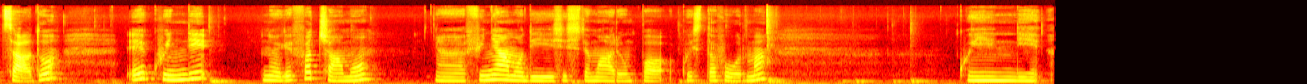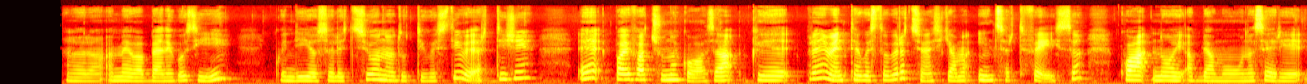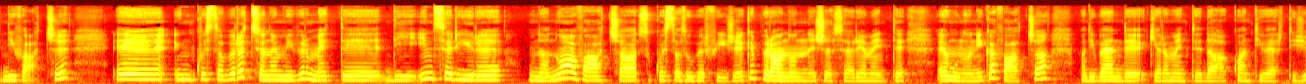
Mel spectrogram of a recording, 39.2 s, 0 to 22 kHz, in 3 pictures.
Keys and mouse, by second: 1.0 KP_3, 2.1 KP_1, 3.7 shift+middle click, 5.9-6.9 ctrl+middle drag, 7.3 KP_1, 7.7 KP_9, 8.8 ctrl+middle click, 9.3 shift+middle click, 10.9 g, 11.4 g, 12.3 g, 12.9 ctrl+middle click, 13.1 middle click, 17.8-19.1 middle drag, 20.7 middle click, 23.6-24.9 middle drag, 26.1-27.1 middle drag, 32.5 middle click, 36.2 middle click.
